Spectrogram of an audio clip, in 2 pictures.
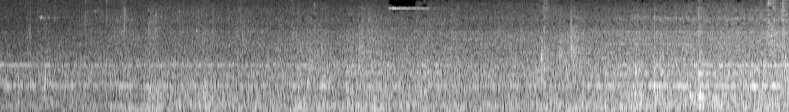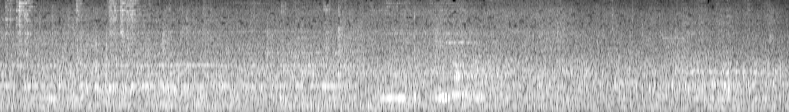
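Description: A tram rumbles past close by, its motor whining.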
